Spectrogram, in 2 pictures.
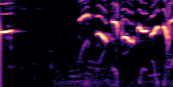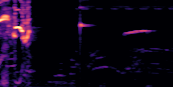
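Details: Oriental magpie-robin song from Vietnam, a rapid burst of about ten varied whistled and chattering notes over two seconds, followed by a lone sharp note and a thin rising whistle.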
